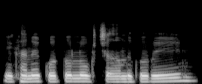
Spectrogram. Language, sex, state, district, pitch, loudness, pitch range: Bengali, male, West Bengal, Malda, 135 Hz, -14 LUFS, 135-140 Hz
